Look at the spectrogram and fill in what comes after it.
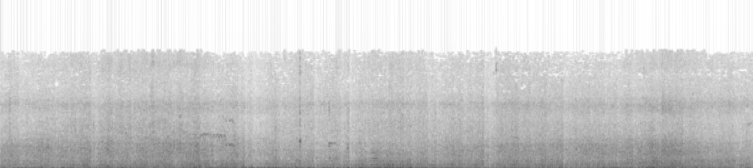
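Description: Steady sea surf: small waves washing onto a pebbly shore, with a deep low rumble underneath.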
